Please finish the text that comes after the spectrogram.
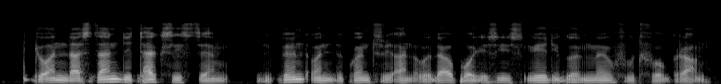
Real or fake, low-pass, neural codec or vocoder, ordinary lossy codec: fake; 7.2 kHz; codec, 16 kHz, 2 kbps, FunCodec, trained on LibriTTS, 25 frames a second; none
